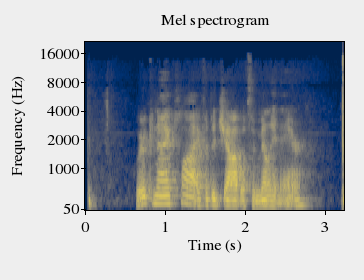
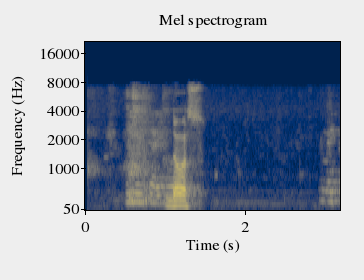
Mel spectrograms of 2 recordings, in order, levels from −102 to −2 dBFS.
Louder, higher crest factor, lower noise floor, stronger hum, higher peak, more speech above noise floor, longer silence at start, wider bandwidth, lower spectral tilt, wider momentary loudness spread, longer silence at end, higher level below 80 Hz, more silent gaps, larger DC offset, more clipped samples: first, -21 LUFS vs -30 LUFS; about the same, 22 dB vs 22 dB; second, -57 dBFS vs -71 dBFS; neither; first, 0 dBFS vs -12 dBFS; second, 37 dB vs 42 dB; second, 0.05 s vs 0.5 s; first, 15.5 kHz vs 8.2 kHz; first, -6 dB/octave vs -4.5 dB/octave; second, 11 LU vs 19 LU; about the same, 0 s vs 0 s; first, -64 dBFS vs -74 dBFS; neither; neither; neither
